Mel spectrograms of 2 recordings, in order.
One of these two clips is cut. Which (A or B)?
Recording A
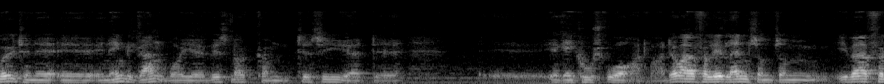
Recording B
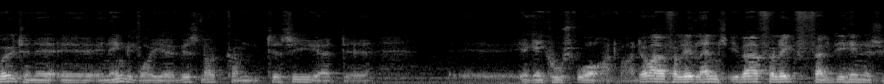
B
